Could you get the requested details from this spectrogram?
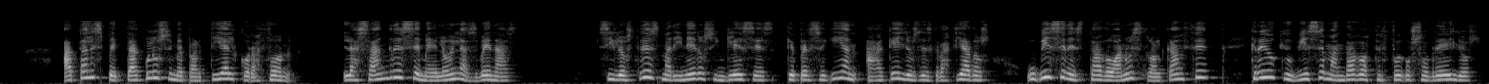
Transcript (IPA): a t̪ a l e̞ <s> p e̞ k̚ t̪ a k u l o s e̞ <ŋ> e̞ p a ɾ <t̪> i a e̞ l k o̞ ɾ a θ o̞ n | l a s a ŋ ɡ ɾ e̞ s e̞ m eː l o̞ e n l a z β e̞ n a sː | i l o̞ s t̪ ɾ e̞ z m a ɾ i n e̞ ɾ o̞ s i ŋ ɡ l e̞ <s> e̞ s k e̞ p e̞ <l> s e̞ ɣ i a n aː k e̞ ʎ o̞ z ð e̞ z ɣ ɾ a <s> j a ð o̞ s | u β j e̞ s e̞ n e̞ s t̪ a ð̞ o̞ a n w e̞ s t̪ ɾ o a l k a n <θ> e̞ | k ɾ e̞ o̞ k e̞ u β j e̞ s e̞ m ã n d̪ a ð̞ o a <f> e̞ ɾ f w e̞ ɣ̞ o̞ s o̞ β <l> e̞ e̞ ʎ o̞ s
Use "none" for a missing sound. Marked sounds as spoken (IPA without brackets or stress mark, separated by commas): s, m, t̪, s, ɾ, θ, θ, θ, ɾ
